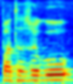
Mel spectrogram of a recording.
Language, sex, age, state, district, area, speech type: Kashmiri, male, 30-45, Jammu and Kashmir, Pulwama, rural, spontaneous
